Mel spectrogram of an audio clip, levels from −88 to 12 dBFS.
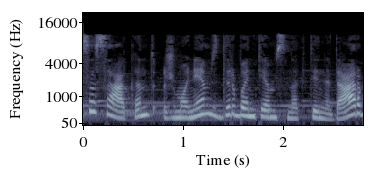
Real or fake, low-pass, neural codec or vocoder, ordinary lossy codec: real; 10.8 kHz; none; MP3, 48 kbps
